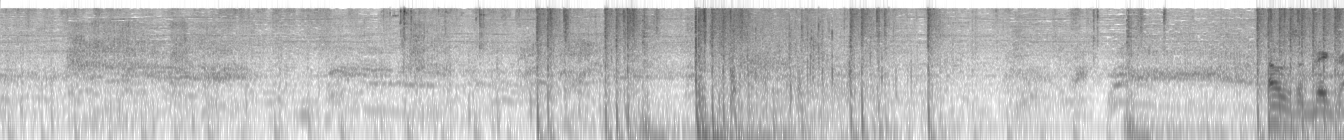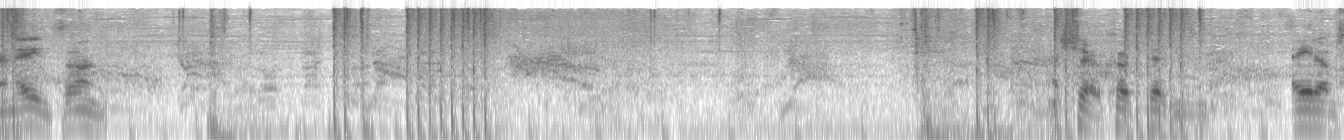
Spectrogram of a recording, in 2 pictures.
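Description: Zombies growl and snarl.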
